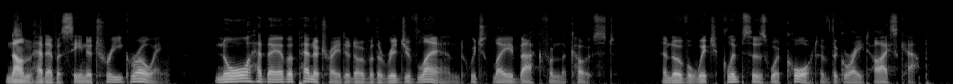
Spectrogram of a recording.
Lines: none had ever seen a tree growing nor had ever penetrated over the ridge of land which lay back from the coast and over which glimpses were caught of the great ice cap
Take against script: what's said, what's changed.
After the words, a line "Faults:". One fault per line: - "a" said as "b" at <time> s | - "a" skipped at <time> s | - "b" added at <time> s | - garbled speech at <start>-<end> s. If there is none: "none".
none had ever seen a tree growing nor had they ever penetrated over the ridge of land which lay back from the coast and over which glimpses were caught of the great ice cap
Faults:
- "they" added at 2.6 s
